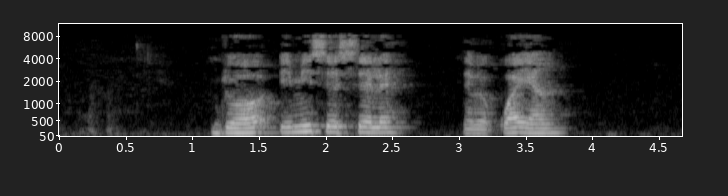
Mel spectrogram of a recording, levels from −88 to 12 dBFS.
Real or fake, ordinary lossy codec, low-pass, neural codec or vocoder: real; MP3, 32 kbps; 10.8 kHz; none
